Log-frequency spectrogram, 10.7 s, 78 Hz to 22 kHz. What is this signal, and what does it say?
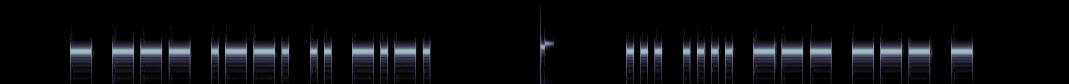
Morse code, heard as a keyed tone, about 17 wpm, 700 Hz. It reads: TOPIC SHOOT
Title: Sentences from Top 1200 Words - New Word Drill Alt - 17wpm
